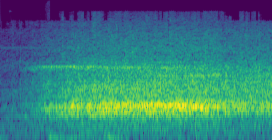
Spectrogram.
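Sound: arena crowd ovation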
